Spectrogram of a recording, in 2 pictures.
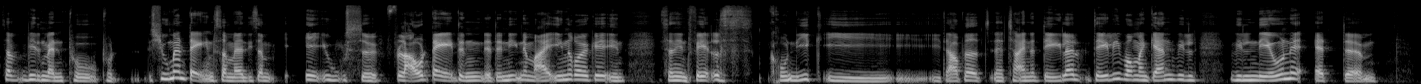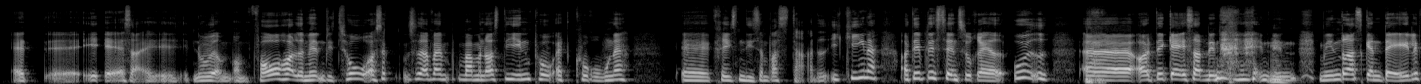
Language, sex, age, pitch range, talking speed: English, female, 30-49, 185-235 Hz, 155 wpm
